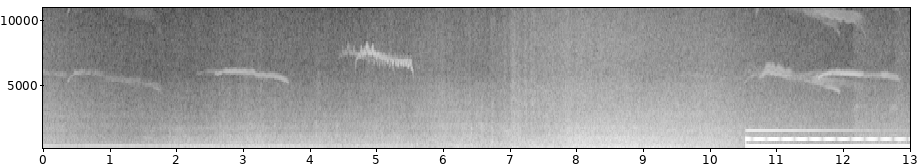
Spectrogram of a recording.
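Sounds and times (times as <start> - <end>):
meditation bell ringing: 10.6 - 13.0.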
